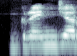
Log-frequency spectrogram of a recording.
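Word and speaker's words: grandeur: और उसके अलावा ग्रेंजर ऑफ the doom. ग्रेंजर मतलब, हाँ, this word is from ग्रैंड, और इसका प्रोनाउंसिएशन क्या होगा? ग्रेंजर।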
